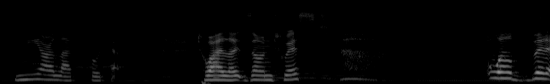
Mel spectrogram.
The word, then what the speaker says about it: Nyarlathotep: So oh shoot, I looked up how to kind of pronounce this. But Nyarlathotep. Nyarlathotep. Nyarlathotep.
